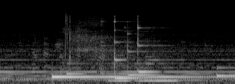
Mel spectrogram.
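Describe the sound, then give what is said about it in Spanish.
A mobile phone ringtone plays a short electronic melody of clear, sustained tones that step between pitches, with a few bright, brief accents and a renewed note near the end. “Como es un celular que suena.”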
